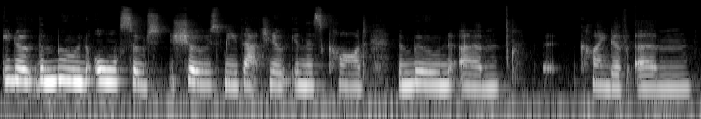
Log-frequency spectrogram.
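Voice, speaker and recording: A slightly tired woman with a faintly croaky voice gives an informal tarot reading, explaining hesitantly and circling back to repeat her phrases. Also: fairly high pitch, flat delivery, slow, dark tone, dull audio. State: a bit tired. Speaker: tarot reader, channel host.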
